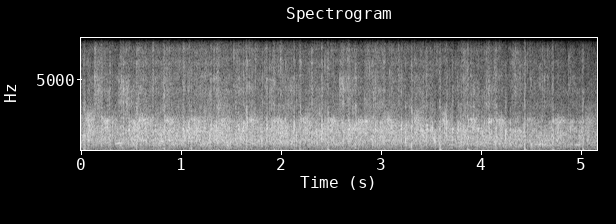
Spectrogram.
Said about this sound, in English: And maybe we could give them a round of applause at this point.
